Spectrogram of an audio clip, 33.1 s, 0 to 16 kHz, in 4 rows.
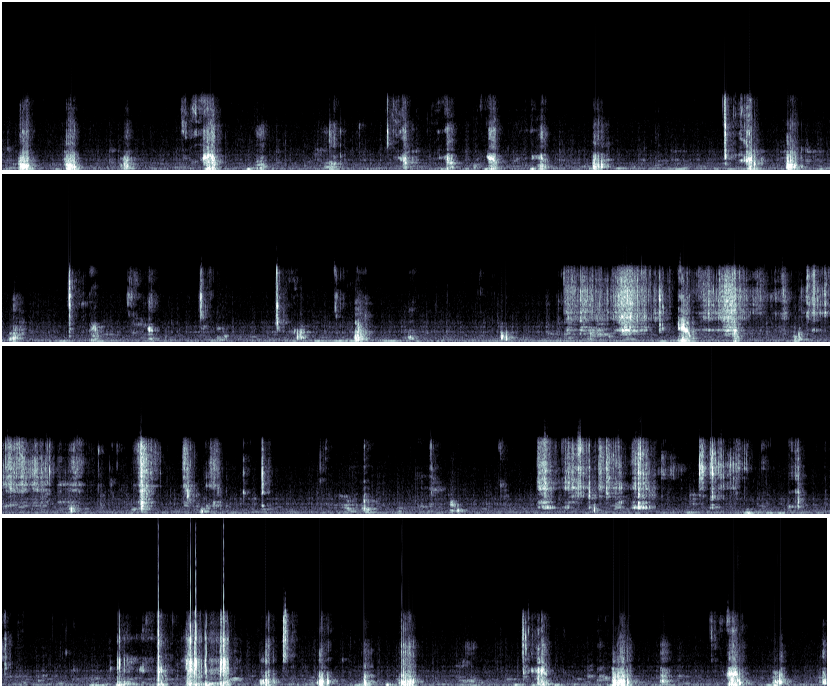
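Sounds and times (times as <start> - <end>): ice cubes being chewed: 13.8 - 19.2, 21.9 - 25.0.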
